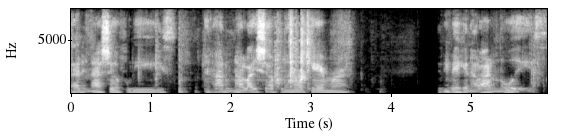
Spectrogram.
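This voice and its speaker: The speech moves at a moderate pace with ordinary pitch variation, broken up by long, frequent pauses. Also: woman, very deep, low pitch for a woman. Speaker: tarot reader. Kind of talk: tarot reading. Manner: stuttering; slurring.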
